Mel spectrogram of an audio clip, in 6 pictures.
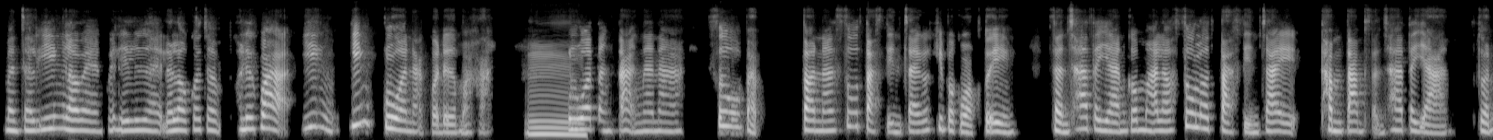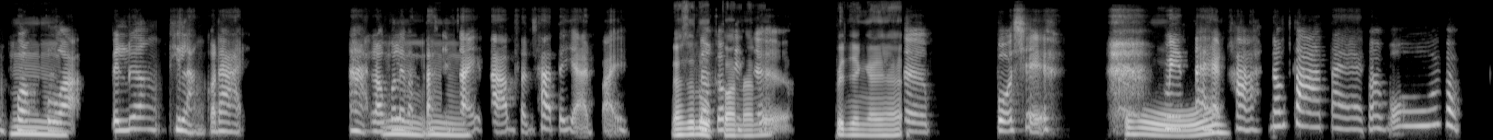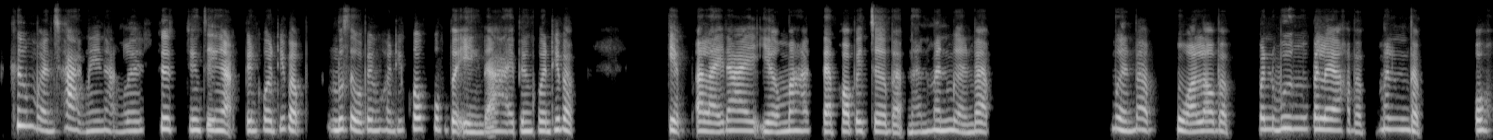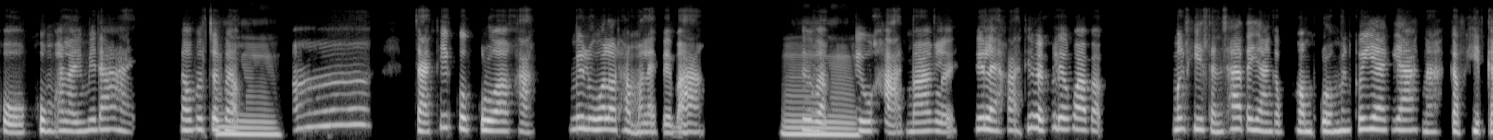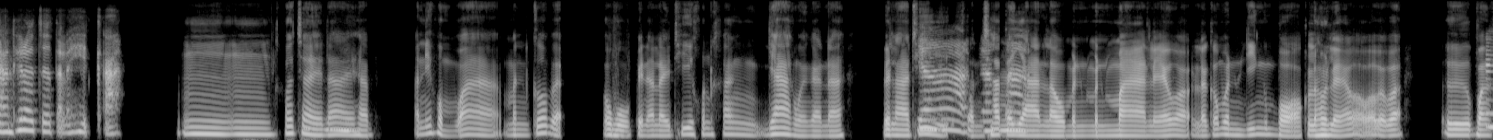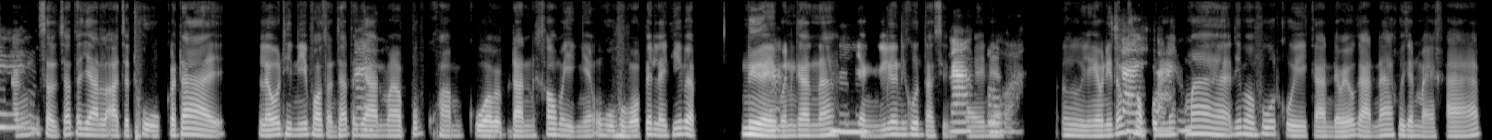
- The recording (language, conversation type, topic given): Thai, podcast, คุณแยกแยะระหว่างสัญชาตญาณกับความกลัวอย่างไร?
- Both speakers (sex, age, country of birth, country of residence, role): female, 35-39, Thailand, Thailand, guest; male, 20-24, Thailand, Thailand, host
- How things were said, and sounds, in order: other background noise; stressed: "ยิ่ง"; "ความ" said as "ควม"; stressed: "มา"; stressed: "ถูก"; tapping; stressed: "เหนื่อย"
